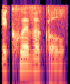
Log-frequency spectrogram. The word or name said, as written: equivocal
